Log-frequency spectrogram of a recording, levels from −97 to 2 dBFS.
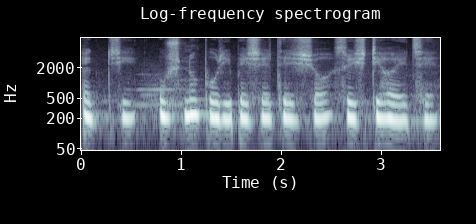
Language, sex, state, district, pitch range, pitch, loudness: Bengali, female, Tripura, West Tripura, 195-210 Hz, 205 Hz, -15 LUFS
